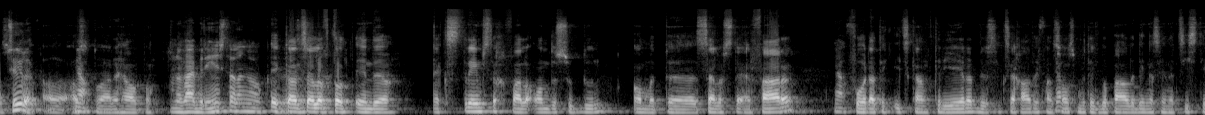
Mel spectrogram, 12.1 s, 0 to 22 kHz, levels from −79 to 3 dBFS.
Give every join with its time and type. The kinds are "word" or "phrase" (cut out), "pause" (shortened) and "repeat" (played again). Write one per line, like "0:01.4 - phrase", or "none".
none

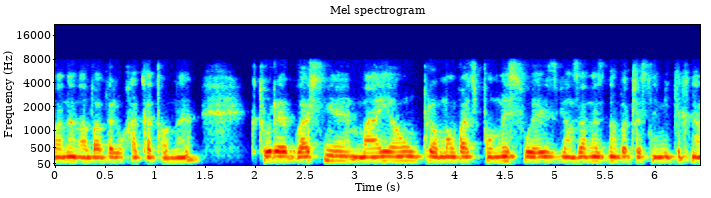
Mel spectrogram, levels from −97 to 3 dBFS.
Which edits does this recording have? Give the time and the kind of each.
none

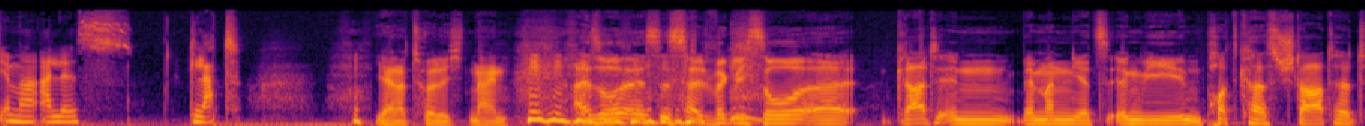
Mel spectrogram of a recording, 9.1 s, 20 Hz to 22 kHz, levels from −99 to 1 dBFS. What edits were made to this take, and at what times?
0:02.5 - pause

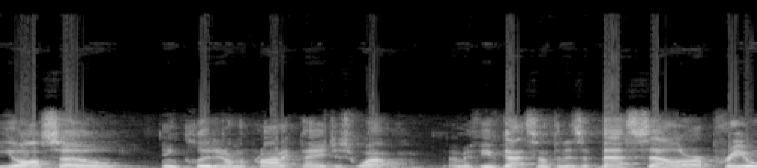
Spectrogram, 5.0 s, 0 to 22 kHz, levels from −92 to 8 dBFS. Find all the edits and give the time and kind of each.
0:01.0 - pause

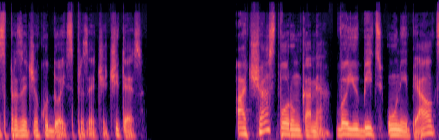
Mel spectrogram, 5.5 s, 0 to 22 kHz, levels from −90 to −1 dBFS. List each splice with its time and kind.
0:03.5 - word
0:04.2 - word

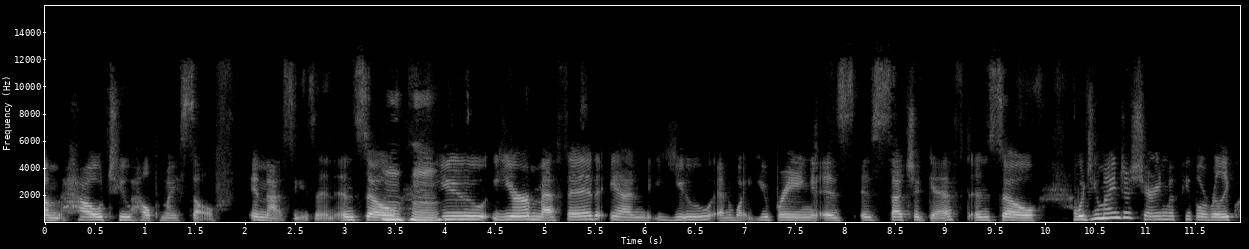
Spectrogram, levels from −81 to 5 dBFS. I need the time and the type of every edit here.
0:10.3 - word

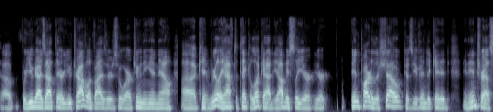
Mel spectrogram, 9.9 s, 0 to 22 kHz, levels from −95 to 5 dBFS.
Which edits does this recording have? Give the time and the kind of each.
0:03.6 - pause

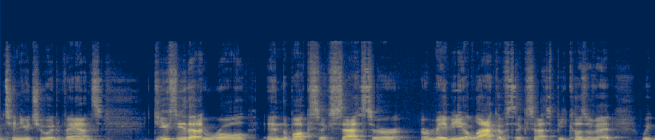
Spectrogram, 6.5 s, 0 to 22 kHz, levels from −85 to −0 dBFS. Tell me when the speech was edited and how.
0:02.0 - phrase
0:02.5 - pause

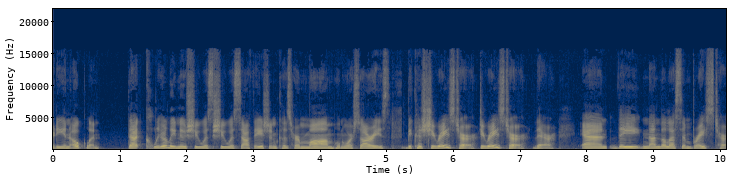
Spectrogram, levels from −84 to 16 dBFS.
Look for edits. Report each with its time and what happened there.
0:02.4 - repeat
0:04.3 - word
0:05.2 - word
0:06.4 - repeat
0:08.3 - word

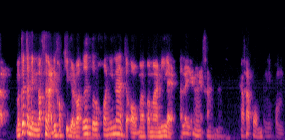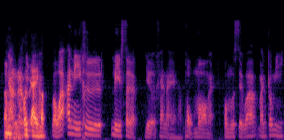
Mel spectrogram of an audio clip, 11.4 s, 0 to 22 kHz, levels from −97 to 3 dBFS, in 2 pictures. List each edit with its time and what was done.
0:06.7 - pause
0:09.4 - phrase
0:10.1 - pause

